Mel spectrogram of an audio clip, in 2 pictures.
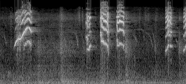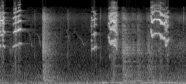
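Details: Kacer, or oriental magpie-robin, singing to stimulate another bird: scattered loud, sharp whistled bursts and upward sweeps at irregular intervals over a quiet background.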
